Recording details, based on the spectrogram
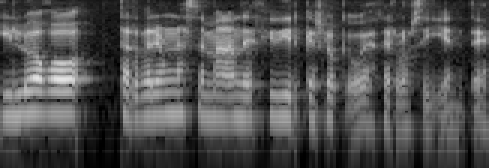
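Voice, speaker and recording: Sounding animated, a woman talks at a fairly quick pace in a fairly low pitch. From Spain, Asturias. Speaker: knitting podcaster. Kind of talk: casual monologue. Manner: fast. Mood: cheerful, chatty. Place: home room. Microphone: phone near.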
